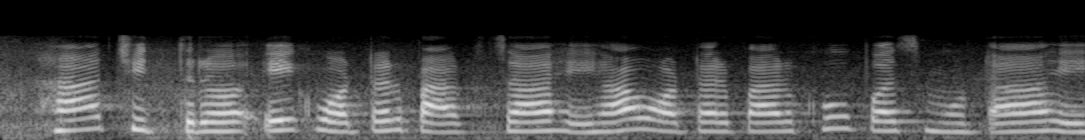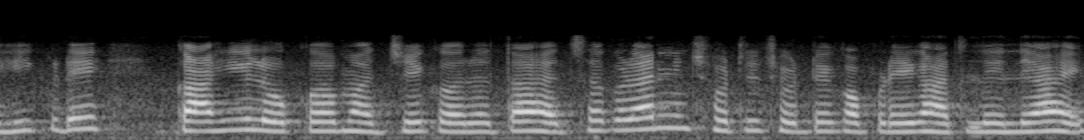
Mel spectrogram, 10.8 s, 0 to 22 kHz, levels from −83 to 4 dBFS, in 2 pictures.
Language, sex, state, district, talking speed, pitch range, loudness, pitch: Marathi, female, Maharashtra, Chandrapur, 140 wpm, 255-280 Hz, -16 LUFS, 265 Hz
